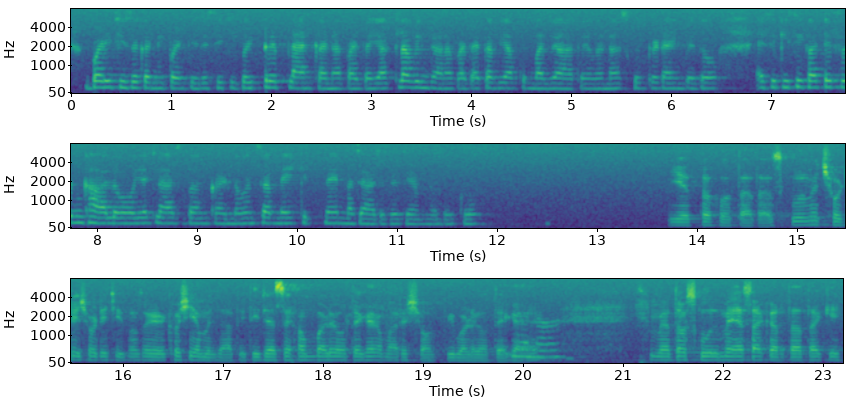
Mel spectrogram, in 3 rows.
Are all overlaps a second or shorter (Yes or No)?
Yes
